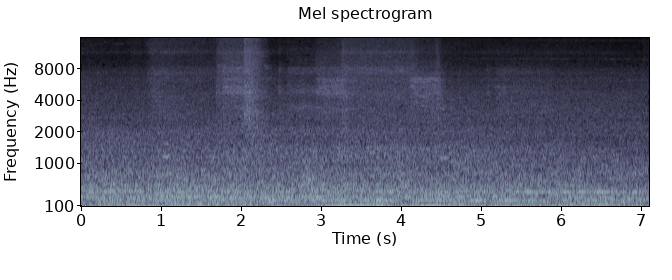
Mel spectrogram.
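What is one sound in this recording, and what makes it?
A bus pulls away with a rising engine rumble.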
